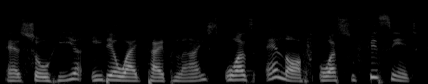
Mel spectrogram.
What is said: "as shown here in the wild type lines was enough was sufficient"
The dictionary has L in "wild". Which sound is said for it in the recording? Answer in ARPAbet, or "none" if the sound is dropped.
none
